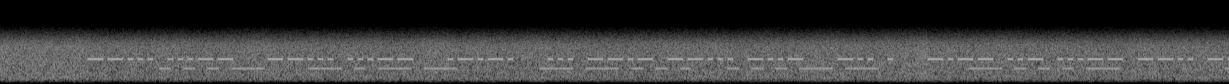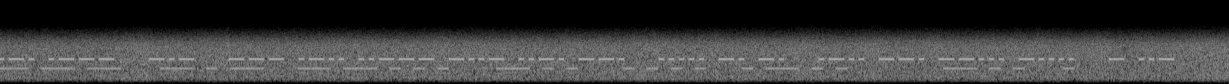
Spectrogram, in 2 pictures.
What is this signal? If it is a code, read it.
Morse code, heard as two keyed tones, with radio static. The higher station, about 24 wpm, 1220 Hz: 73 73 <AR> SQ7X DE YU3ZCJ K OL2XFG 5NN LG76 TU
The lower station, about 10 wpm, 750 Hz: VY 73 <BT> OK7DHL DE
